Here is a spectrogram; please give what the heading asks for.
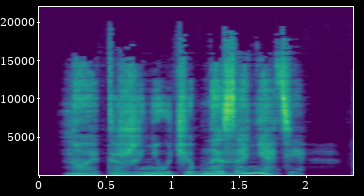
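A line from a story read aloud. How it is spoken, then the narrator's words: Whispered complaint. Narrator (Russian): пожаловался шепотом Марк Алексе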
